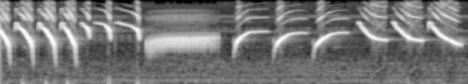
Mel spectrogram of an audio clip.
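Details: Canary chirping as a lure for training canaries: sharp descending chirps, a brief buzzy rattle, then a slow series of clear rising and falling whistled notes.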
